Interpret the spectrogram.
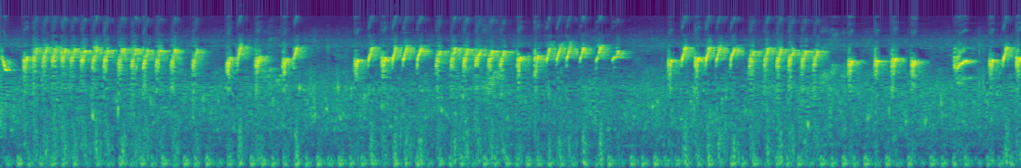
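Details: High, piercing, rapidly repeated rising notes from a scarlet minivet, in long bursts with brief pauses, played to bring stalled or molting birds into song; low steady pulsing in the background.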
